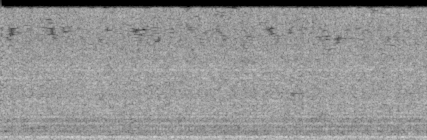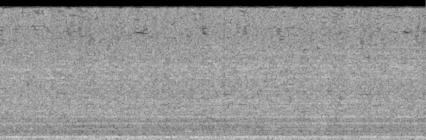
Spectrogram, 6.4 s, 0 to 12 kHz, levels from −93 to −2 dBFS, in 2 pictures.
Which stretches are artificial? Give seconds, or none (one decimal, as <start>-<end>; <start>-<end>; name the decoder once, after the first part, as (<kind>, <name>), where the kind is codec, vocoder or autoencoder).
none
